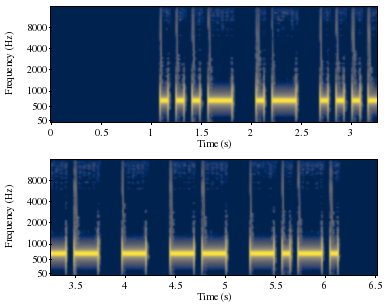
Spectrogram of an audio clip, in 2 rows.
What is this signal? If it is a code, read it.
Morse code, heard as a keyed tone, about 15 wpm, 700 Hz. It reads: VA3TMC
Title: DXCC-100 Call Signs - 6 Characters - Repeated 2x - 15wpm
